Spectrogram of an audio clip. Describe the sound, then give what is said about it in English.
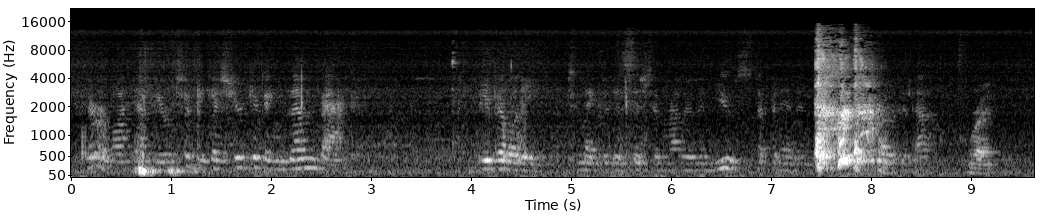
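A short bout of coughing, with one harsh, loud cough burst near the end after quieter throaty sounds, with a voice murmuring in between. “Boy, that cough, that tickle just won't go away again.”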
